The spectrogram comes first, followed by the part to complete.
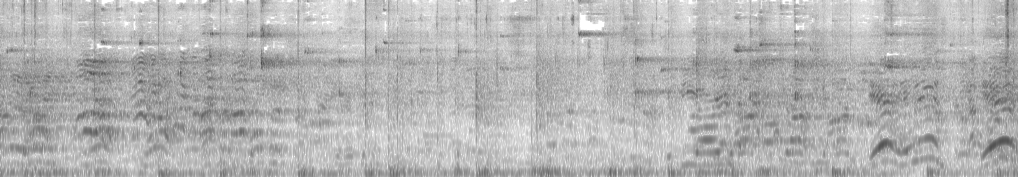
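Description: A basketball being dribbled on a gym floor during play, with players and spectators calling out and talking in the echoing gym. Sneakers squeak in short rising-and-falling chirps near the end.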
